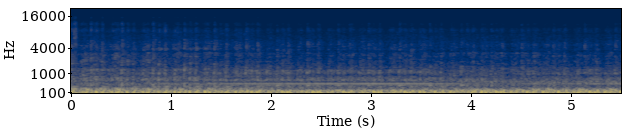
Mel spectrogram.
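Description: Twin-turbo 383 small-block V8 of a 1955 Chevrolet 3100 pickup idling with a steady low rumble. A faint steady whine sits over it for about two seconds midway.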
